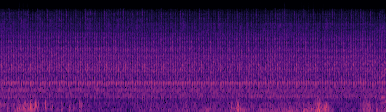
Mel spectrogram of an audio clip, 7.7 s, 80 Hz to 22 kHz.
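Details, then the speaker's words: Howard 80 rotovator, first start after repairs (new main rotor seal, repaired bearing carrier, hinges and height adjusters): small single-cylinder engine running steadily with occasional low thumps, no knock or rattle; healthy. "i'm just going to fire it up now for the first time the seat does actually rotate so here we go"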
